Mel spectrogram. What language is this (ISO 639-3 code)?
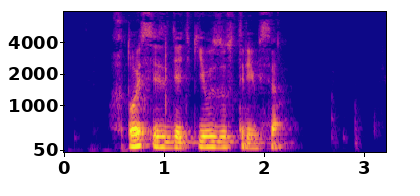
ukr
